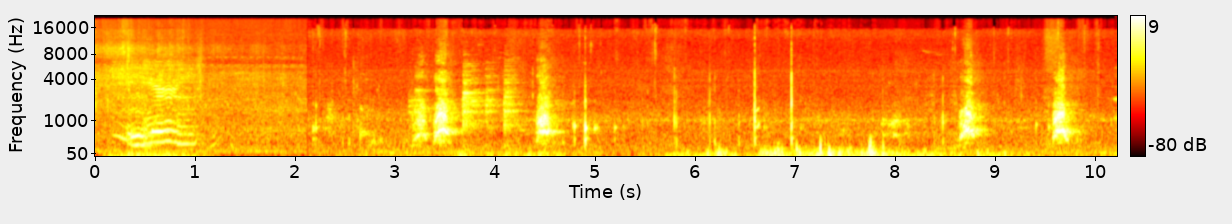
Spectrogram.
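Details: Dogs at play on a grassy meadow: a short burst of whining yelps opens, followed by sparse, spaced single barks every second or so, with background rustling and possible voices.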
